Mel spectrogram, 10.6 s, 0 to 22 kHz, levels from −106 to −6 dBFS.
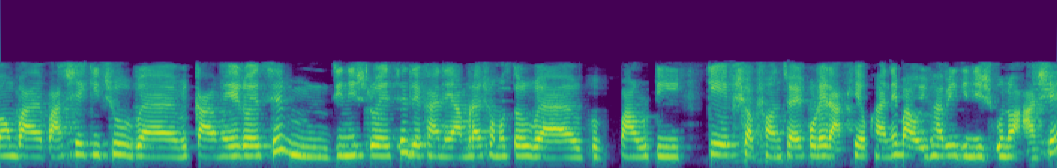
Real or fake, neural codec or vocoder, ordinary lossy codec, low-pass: real; none; AAC, 24 kbps; 5.4 kHz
